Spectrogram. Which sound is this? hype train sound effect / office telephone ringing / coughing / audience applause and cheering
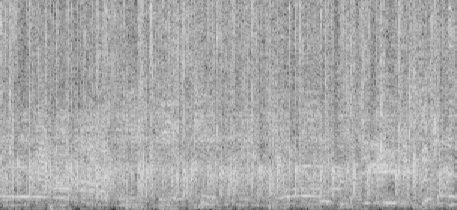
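audience applause and cheering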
